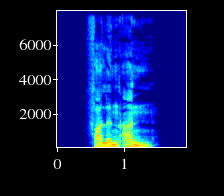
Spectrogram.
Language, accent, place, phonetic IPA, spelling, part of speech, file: German, Germany, Berlin, [ˌfalən ˈan], fallen an, verb, De-fallen an.ogg
- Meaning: inflection of anfallen: 1. first/third-person plural present 2. first/third-person plural subjunctive I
